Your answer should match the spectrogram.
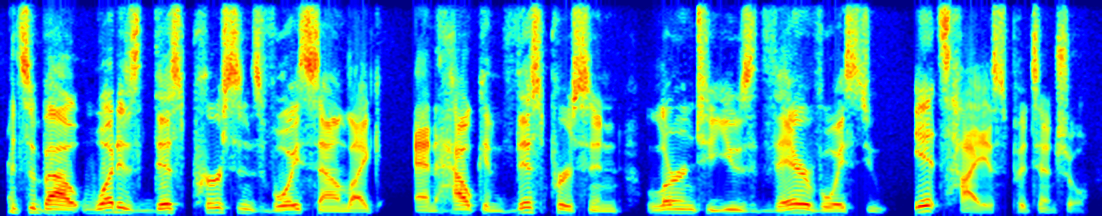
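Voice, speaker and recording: A man's voice: medium pitch, measured pace, hardly any pauses, dry recording, clean studio sound. A young man, a podcast co-host, chatting casually, swearing freely and telling stories with energy. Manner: laid-back, swears freely, animated storytelling. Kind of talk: casual chat.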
